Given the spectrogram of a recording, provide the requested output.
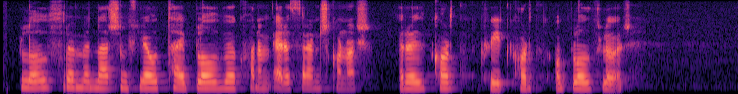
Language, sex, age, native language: Icelandic, female, 20-29, Icelandic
